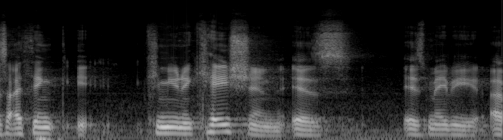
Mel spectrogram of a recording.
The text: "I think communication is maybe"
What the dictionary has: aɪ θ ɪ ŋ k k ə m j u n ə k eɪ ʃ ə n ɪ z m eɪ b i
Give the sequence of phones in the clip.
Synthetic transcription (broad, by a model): aɪ θ ɪ ŋ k k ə m j u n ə k eɪ ʃ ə n ɪ z m eɪ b i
